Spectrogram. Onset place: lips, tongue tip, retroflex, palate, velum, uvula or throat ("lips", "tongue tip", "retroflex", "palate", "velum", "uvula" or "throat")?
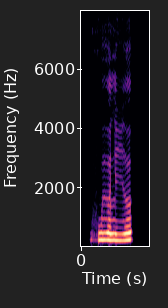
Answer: throat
